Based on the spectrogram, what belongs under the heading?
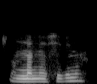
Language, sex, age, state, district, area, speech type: Manipuri, male, 30-45, Manipur, Churachandpur, rural, conversation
